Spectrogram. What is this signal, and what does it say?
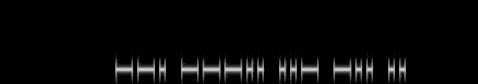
Morse code, heard as a keyed tone, about 22 wpm, 700 Hz. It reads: G8UDI
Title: DXCC-100 Call Signs - 5 Characters - 22wpm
